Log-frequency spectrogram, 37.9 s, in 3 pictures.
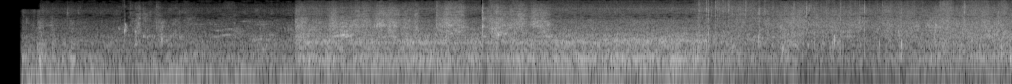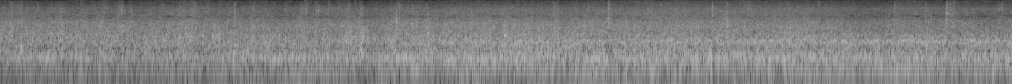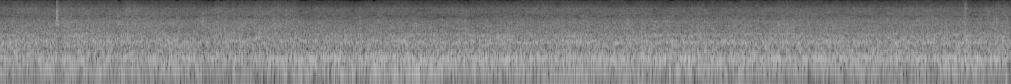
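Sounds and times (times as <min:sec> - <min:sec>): chicken sizzling in hot oil: 0:03.7 - 0:07.7, 0:08.6 - 0:30.4
metal spoon scraping pan: 0:03.8 - 0:07.0.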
